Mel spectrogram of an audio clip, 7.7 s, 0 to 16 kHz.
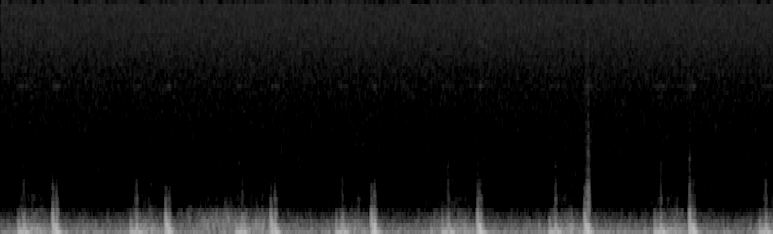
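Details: Self-recorded own heart through a stethoscope, labelled pulmonic valve; regular low heartbeats about 57 a minute with a soft rushing sound between beats; recorder suspects a mid-systolic murmur; possible systolic murmur.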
